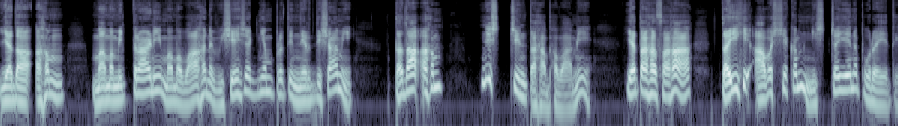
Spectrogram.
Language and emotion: Sanskrit, happy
